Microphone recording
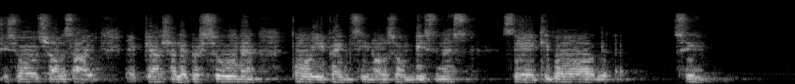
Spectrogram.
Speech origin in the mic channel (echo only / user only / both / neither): echo only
